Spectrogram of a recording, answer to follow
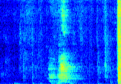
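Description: One short dog bark about a second in.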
